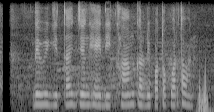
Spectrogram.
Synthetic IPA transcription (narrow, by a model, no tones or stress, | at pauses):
dɛwiɡit̪ad͡ʒɨŋɦediklamkɨrdipɔt̪ɔkwart̪awan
